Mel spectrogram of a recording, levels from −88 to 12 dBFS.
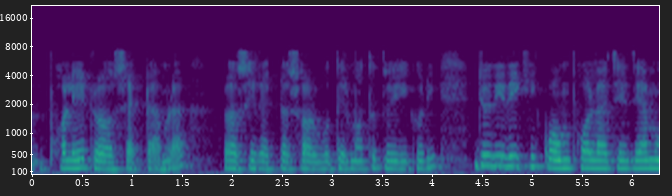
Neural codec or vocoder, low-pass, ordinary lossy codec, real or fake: none; 7.2 kHz; none; real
